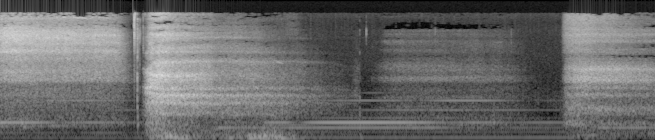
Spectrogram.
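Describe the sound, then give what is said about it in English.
A slow, deep breath is drawn in and let out during a guided relaxation, a long airy inhale followed by a softer exhale, with a faint steady tone humming underneath. “Keep breathing.”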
